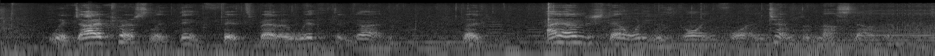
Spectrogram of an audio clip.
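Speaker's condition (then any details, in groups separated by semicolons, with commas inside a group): Cerebral palsy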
